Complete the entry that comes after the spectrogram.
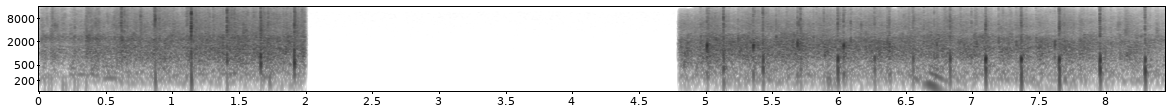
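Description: An audience applauds in a lecture hall as a professor is welcomed, with steady, dense clapping that cuts off into silence midway and then resumes.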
